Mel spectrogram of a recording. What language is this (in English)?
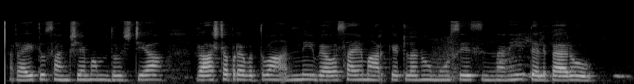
Telugu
